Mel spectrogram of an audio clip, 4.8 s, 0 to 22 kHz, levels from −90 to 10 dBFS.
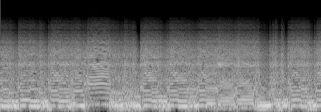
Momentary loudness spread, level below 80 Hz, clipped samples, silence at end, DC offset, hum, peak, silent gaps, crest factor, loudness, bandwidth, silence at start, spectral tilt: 2 LU; -32 dBFS; under 0.1%; 0 s; under 0.1%; none; -4 dBFS; none; 10 dB; -13 LUFS; 9.2 kHz; 0 s; -6.5 dB/octave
